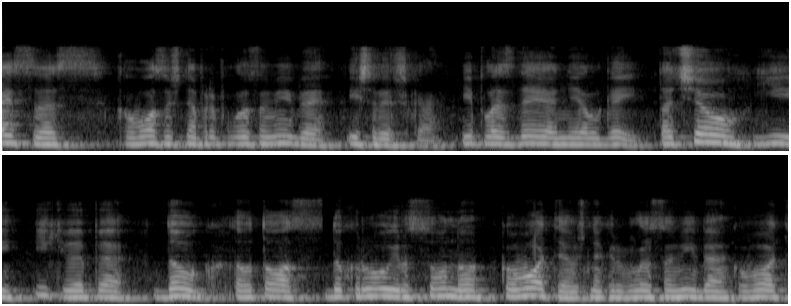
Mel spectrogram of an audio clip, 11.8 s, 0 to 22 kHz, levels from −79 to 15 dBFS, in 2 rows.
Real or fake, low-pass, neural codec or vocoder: real; 7.2 kHz; none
